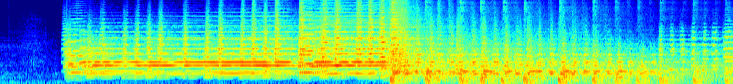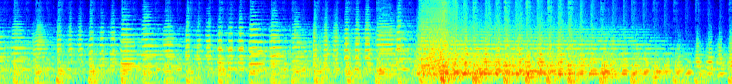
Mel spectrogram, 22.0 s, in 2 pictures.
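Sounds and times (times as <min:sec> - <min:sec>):
brass instruments: 0:00.9 - 0:21.9.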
